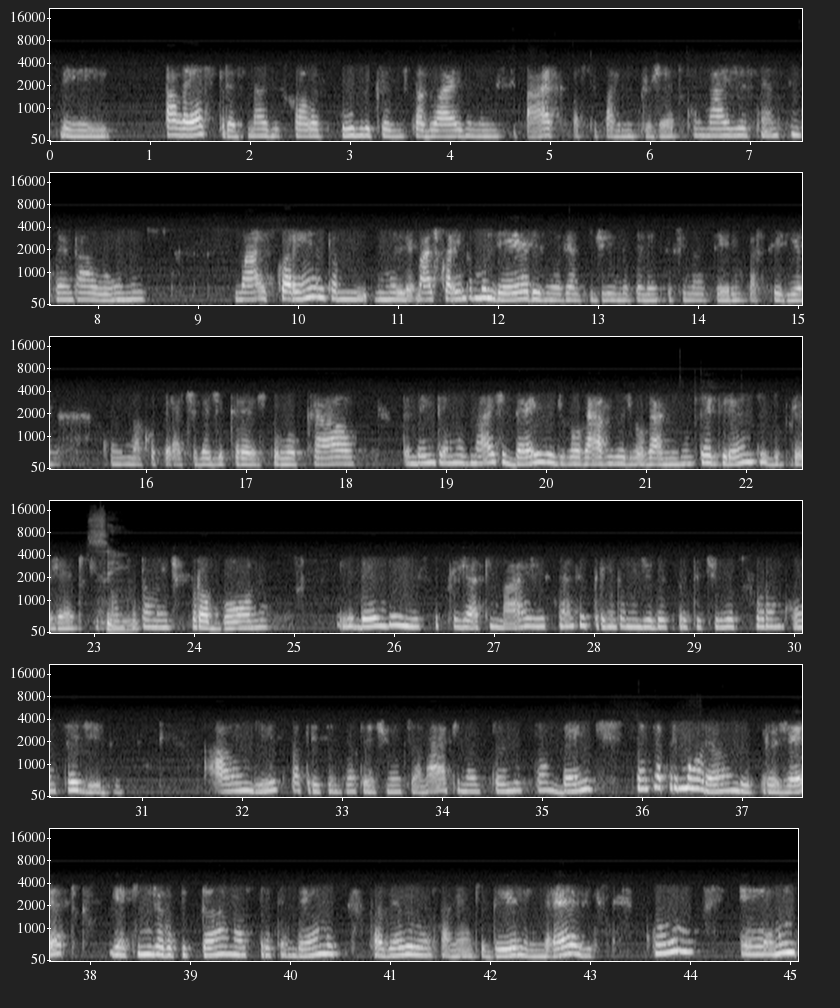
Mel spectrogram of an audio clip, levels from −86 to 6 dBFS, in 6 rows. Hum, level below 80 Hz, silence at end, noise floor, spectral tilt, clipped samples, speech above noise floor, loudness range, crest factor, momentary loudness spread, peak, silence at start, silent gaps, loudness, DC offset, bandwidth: none; -72 dBFS; 0 s; -51 dBFS; -8 dB/octave; under 0.1%; 33 dB; 6 LU; 18 dB; 12 LU; 0 dBFS; 0.1 s; none; -19 LUFS; under 0.1%; 8.4 kHz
